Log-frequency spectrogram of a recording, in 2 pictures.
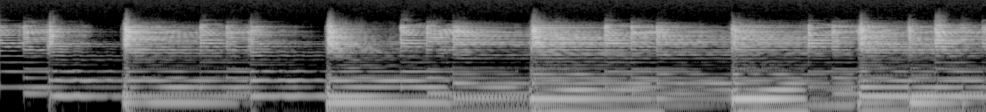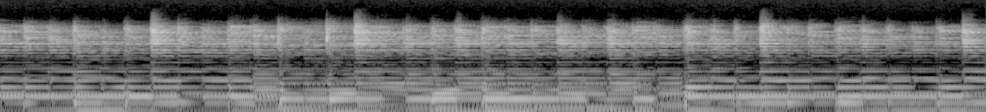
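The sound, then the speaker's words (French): A lone lead electric guitar, isolated from the song, plays on its own in a special tuning that lets many open strings ring, heavily processed with distortion and chorus-like effects, ringing chords and sustained notes layered into a thick, shimmering wash with sharp picked attacks throughout. “Je vais vous faire écouter la guitare principale isolée.”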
